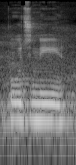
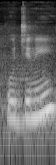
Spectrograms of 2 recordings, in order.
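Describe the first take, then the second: First: पूजनीय with final ya sounded; correct form. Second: पूजनी ending on plain nee; faulty form. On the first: Teacher giving the correct form, full पूजनीय. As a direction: finish पूजनीय on nee-ya. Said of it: "ये सारे शब्द शुद्ध हैं". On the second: Teacher showing the error, shortened पूजनी. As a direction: drop the final ya from पूजनी. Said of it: "अन्य अशुद्धियाँ देखिए". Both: Shown as a demonstration.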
